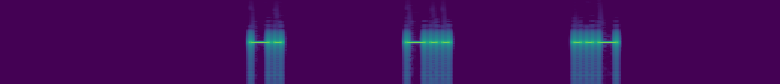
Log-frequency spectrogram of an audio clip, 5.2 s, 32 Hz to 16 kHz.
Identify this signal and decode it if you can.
Morse code, heard as a keyed tone, about 30 wpm, spaced as for 9 wpm, 700 Hz. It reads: NDU
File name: Lesson 17e - Letter u - Three Characters 30wpm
